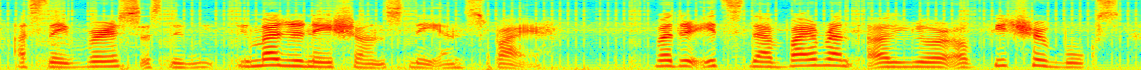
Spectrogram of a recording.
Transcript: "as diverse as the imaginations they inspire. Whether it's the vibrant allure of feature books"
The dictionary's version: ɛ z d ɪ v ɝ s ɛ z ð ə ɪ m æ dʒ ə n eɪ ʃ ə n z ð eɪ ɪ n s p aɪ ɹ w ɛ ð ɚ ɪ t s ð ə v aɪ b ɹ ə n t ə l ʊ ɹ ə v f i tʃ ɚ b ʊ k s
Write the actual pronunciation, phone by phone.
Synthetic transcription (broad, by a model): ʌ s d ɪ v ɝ s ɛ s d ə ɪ m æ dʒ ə n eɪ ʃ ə n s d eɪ ɪ n s p aɪ ɹ w ɛ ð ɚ ɪ t s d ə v aɪ ɹ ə n t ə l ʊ ɹ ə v f i tʃ ɚ b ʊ k s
